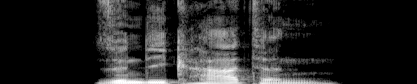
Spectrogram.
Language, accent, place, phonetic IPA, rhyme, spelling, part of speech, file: German, Germany, Berlin, [zʏndiˈkaːtn̩], -aːtn̩, Syndikaten, noun, De-Syndikaten.ogg
- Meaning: dative plural of Syndikat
